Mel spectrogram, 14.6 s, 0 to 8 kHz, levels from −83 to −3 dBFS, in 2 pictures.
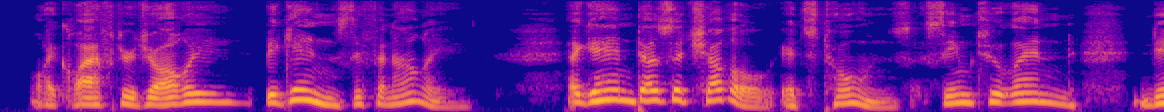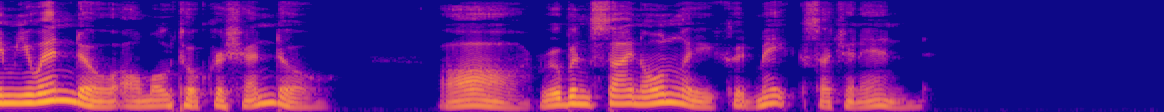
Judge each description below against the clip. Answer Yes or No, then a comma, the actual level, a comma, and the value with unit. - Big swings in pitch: Yes, wide, 9.0 semitones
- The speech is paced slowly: Yes, slow, 110 wpm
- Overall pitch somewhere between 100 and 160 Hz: Yes, medium, 140 Hz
